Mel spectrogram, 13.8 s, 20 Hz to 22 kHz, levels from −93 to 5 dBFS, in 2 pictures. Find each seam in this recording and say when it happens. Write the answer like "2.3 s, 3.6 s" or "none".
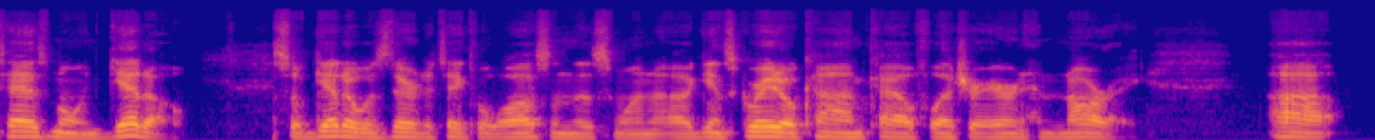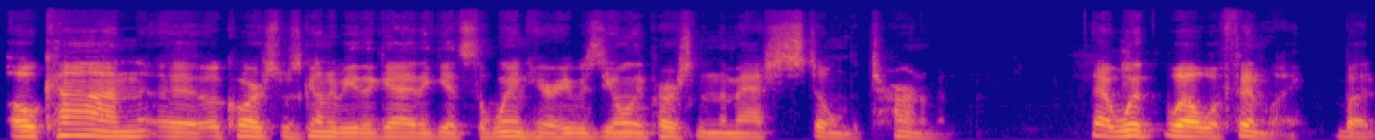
1.4 s

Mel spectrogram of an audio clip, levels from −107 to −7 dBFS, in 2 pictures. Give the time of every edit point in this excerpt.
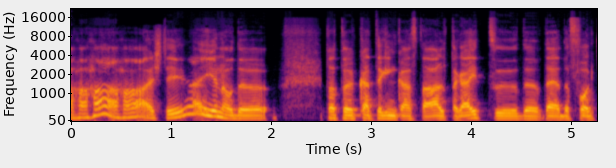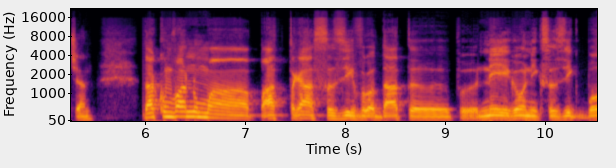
none

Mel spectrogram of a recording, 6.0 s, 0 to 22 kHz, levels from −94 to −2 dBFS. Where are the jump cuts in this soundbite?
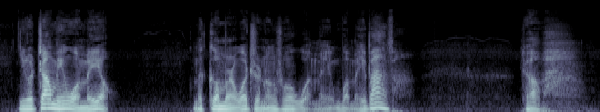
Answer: none

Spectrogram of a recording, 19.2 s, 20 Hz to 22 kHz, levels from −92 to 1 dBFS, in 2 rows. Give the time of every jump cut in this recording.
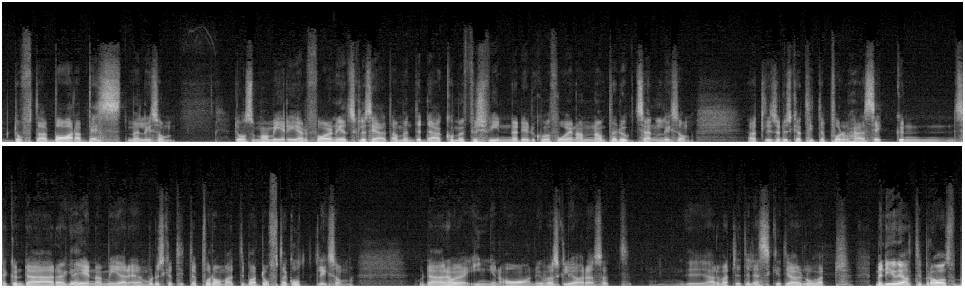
none

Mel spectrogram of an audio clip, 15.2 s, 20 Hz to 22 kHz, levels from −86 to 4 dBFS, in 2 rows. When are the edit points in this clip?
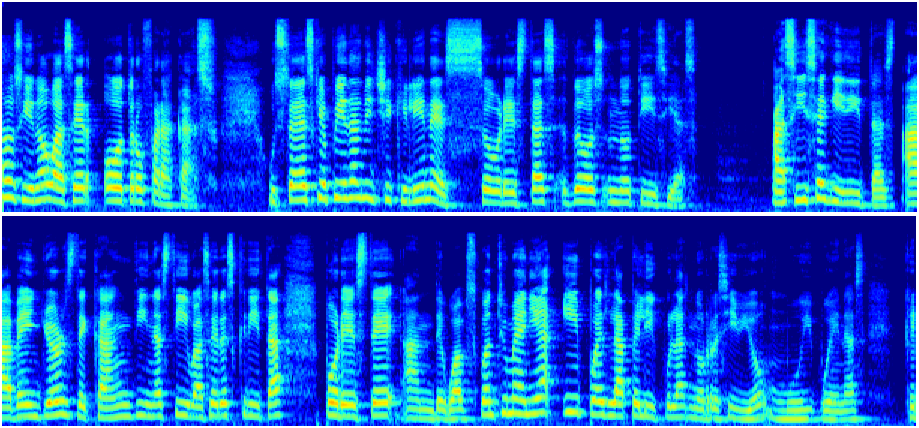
7.4 s, 10.9 s

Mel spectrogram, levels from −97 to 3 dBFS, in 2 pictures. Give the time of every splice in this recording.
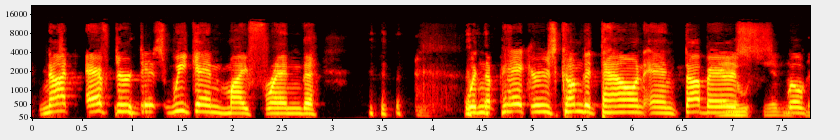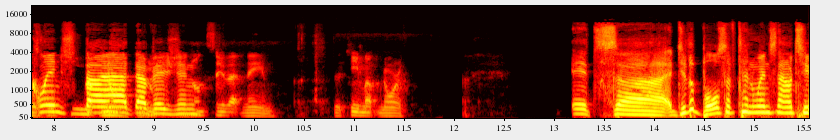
none

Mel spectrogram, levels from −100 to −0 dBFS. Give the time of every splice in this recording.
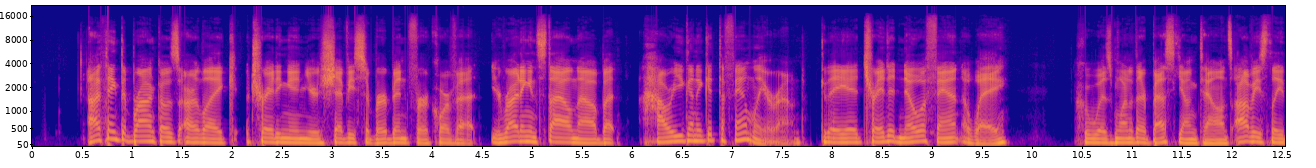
none

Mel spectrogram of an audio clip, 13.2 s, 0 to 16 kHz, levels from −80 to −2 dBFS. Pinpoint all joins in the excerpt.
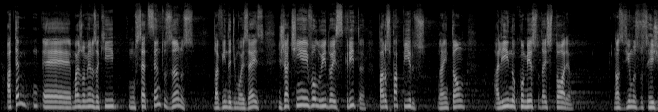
none

